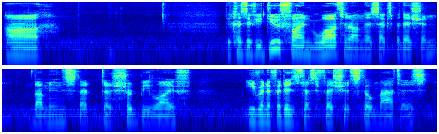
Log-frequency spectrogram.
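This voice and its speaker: A man's voice: mid-range voice, fairly even intonation, slow, long pauses, a bit bright. Guy doing the doctor, eager, trips over his words, slight hiss. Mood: urgent. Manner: improvising with restarts and fillers, eager. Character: the Doctor, a male alien time traveller, curious and urgent. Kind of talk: improvised fan audio drama.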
